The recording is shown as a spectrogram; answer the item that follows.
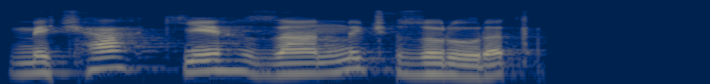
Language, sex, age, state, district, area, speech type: Kashmiri, male, 18-30, Jammu and Kashmir, Pulwama, urban, read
